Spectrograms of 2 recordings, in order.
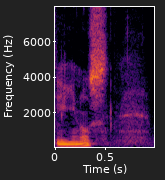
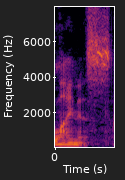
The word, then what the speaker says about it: Linus: I speak Finnish it's Lino's when I speak English its Linus and I really don't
